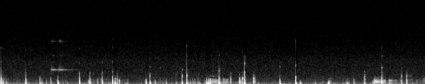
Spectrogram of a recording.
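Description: Repeated short gurgles, pops and rumbling bursts from the belly, typical of ordinary stomach growling (bowel sounds).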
